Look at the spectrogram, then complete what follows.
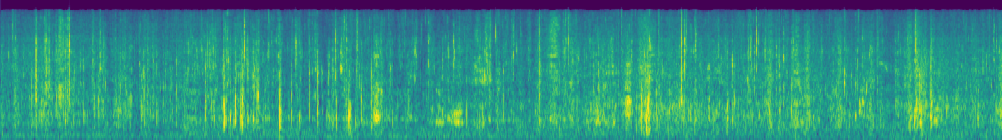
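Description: Hands rubbing a wet chili seasoning over whole cooked chickens lying on banana leaves. The sound is soft, irregular squelches, rustles and little clicks.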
